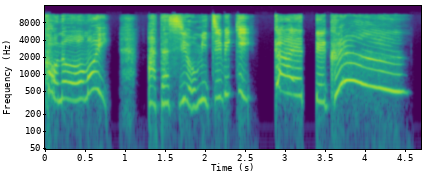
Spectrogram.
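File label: OPERATION OVER Japanese, Voice; GF Alarm; F1 Mod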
